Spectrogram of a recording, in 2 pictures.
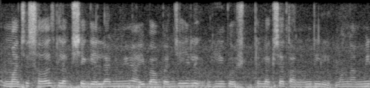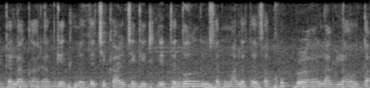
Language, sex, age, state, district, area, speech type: Marathi, female, 18-30, Maharashtra, Aurangabad, rural, spontaneous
